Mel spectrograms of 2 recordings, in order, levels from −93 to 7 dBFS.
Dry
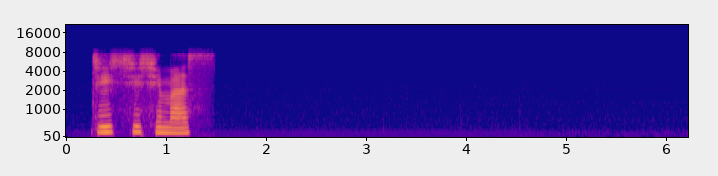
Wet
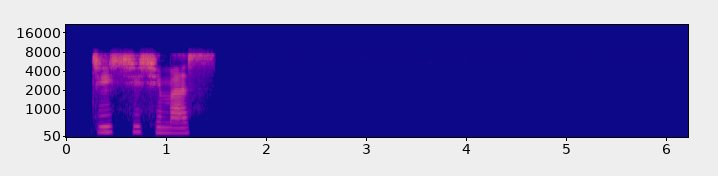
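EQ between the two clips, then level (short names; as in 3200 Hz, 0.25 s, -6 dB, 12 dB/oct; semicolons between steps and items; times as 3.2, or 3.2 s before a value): band-pass 6400 Hz, Q 2.1; +3.5 dB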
